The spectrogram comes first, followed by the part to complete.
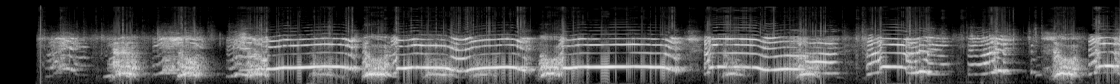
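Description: Beagles bark in short bursts, then break into long, drawn-out baying howls that waver in pitch.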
